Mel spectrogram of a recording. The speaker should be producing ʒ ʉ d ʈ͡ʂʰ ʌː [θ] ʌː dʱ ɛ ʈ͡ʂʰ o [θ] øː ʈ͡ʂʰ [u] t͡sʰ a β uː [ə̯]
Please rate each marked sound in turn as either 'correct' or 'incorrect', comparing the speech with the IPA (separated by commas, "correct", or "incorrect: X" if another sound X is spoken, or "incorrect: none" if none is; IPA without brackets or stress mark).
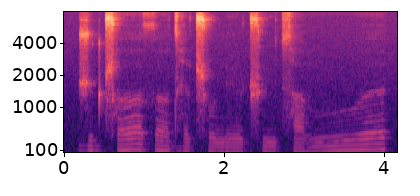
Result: correct, incorrect: n, incorrect: ʉ, correct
